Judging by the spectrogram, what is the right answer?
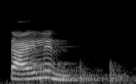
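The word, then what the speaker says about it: ptyalin: क्योंकि बेटा salivary amylase का ही दूसरा नाम टाइलिन है, पी साइलेंट होता है इसमें, टाइलिन।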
